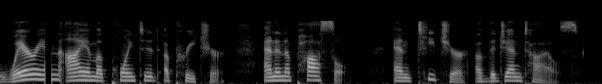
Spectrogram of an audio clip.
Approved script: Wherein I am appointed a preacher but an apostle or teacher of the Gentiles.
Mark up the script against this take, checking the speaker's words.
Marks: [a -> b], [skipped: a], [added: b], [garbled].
Wherein I am appointed a preacher [but -> and] an apostle [or -> and] teacher of the Gentiles.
